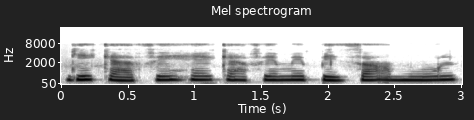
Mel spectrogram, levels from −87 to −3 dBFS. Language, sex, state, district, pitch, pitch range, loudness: Hindi, female, Haryana, Jhajjar, 225 Hz, 210-230 Hz, -14 LUFS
